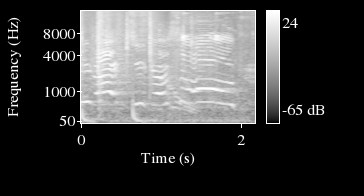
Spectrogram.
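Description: Raised, wordless voices calling out over music with deep, pitch-dropping beats.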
